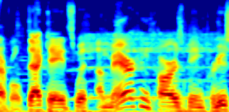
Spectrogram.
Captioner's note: horn blares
